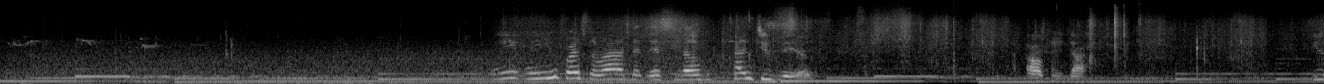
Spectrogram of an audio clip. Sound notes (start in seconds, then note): 0.0 birds chirping; 0.6 peaceful music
